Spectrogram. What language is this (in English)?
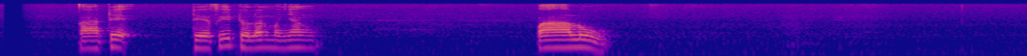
Javanese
